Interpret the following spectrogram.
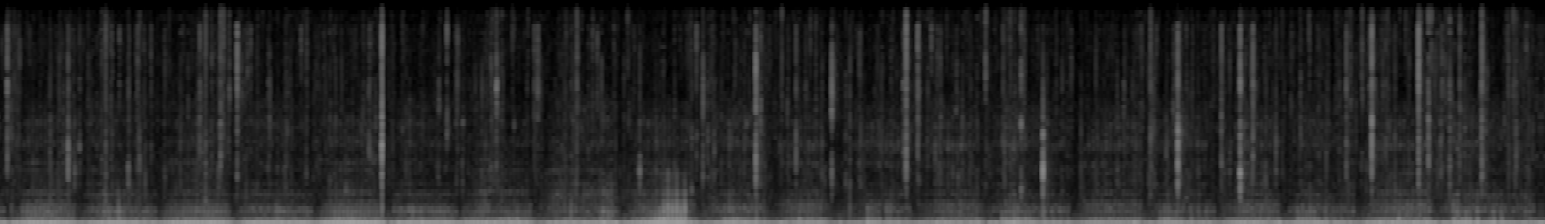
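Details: Low, buzzing cat purr running without a break, its breathing rhythm gently pulsing, set against frequent crisp snaps and pops from a wood fire crackling in the hearth.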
